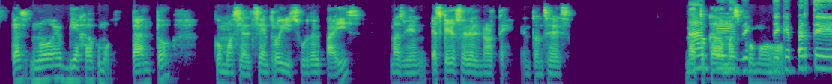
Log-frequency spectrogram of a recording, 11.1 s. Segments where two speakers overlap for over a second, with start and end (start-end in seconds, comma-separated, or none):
9.2-10.6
